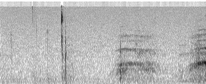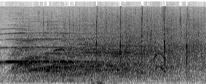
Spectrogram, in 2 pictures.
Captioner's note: cheering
